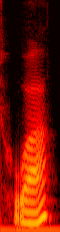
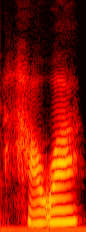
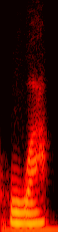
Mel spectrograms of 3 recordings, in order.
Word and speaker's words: Huwa: My name is not Hawa. My name is Huwa. Huwa. Huwa. Huwa. I like the way you say it. Yeah. Yeah. Say it again. Huwa.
